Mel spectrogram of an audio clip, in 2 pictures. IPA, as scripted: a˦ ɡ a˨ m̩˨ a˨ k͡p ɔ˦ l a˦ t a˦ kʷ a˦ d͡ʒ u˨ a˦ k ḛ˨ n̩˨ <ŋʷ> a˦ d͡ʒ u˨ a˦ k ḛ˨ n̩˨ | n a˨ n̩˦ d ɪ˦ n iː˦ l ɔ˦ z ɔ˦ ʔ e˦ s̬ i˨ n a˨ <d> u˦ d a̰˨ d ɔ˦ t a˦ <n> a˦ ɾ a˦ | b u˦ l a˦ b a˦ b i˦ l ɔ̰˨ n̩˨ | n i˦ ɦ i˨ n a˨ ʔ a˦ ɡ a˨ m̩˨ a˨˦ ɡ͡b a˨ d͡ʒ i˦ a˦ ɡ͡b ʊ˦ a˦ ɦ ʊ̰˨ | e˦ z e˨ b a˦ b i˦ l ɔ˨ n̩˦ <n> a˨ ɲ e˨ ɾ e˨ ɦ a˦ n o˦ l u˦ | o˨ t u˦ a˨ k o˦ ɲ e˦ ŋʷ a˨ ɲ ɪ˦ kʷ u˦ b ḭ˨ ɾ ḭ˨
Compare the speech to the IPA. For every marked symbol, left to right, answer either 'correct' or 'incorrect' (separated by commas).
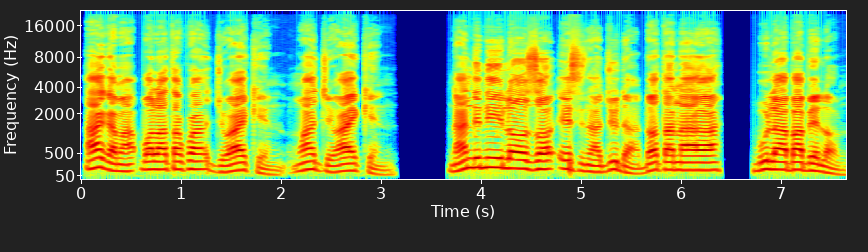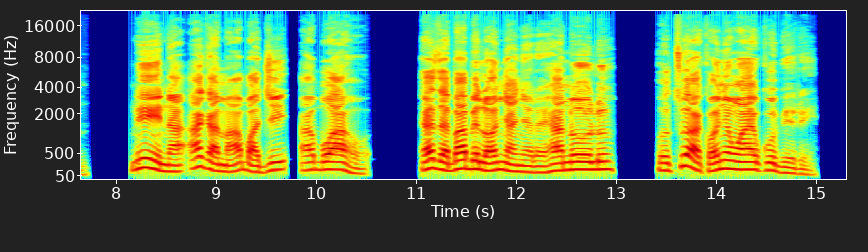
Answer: correct, incorrect, correct, incorrect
